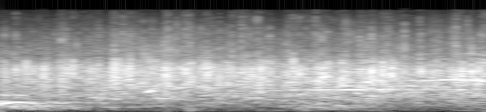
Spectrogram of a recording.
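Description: An audience in a concert hall in Lyon applauds a dance ensemble, steady dense clapping filling the room throughout, loud and continuous with a faint voice underneath.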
